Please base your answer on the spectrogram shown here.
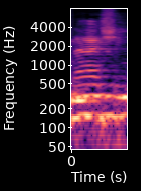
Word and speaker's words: gnashing: be the weeping and gnashing of teeth. And gnashing is spelled G-N-A-S-H. And Nashville sounds the same way, but it's just N-A-S-H.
